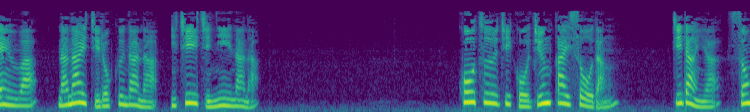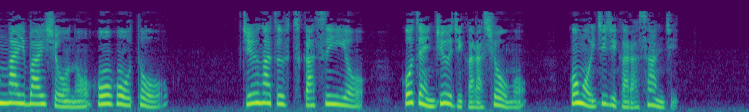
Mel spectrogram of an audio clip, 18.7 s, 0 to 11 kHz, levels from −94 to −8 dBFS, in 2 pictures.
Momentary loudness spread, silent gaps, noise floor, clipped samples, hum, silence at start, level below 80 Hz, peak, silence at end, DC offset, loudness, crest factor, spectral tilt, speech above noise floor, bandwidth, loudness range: 12 LU; none; -65 dBFS; under 0.1%; none; 0 s; -60 dBFS; -8 dBFS; 0.9 s; under 0.1%; -24 LUFS; 18 dB; -5.5 dB/octave; 42 dB; 8 kHz; 5 LU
